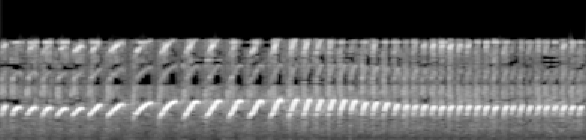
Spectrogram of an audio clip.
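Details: Masteran recording of an olive-backed sunbird (kolibri wulung) singing: sharp rising high chips repeated about three per second, then accelerating into a fast, even, rattling trill.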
